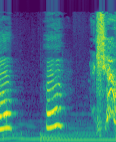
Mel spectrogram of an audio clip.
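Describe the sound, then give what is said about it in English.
While reading a story aloud, a voice acts out a bear's enormous sneeze: two drawn-out, rising 'ah' breaths followed by a loud, breathy, explosive 'choo' burst, theatrical, with no other talking. “The bear, tickled by the mouse's whiskers, gave an enormous sneeze.”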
